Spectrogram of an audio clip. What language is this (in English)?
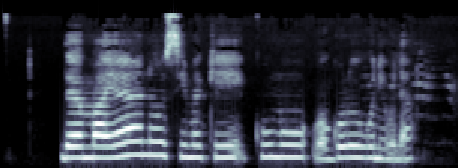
Pashto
